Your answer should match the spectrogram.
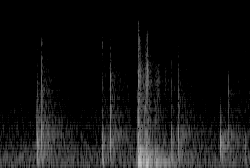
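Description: Footsteps on a hard polished stone floor, a few separate steps about half a second apart, with one louder, deeper thump about one and a half seconds in.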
